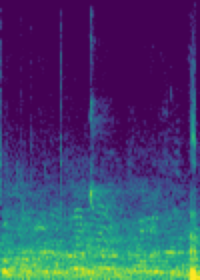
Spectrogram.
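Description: A basketball being dribbled on a hardwood court, faint knocks under the steady murmur of a gym crowd.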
